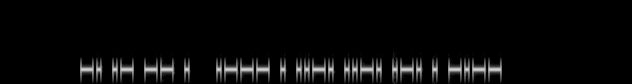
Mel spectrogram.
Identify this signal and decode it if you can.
Morse code, heard as a keyed tone, about 31 wpm, 700 Hz. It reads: NAME JEFFREY
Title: Practice QSO - Exchange 1 - Beginning - 30wpm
